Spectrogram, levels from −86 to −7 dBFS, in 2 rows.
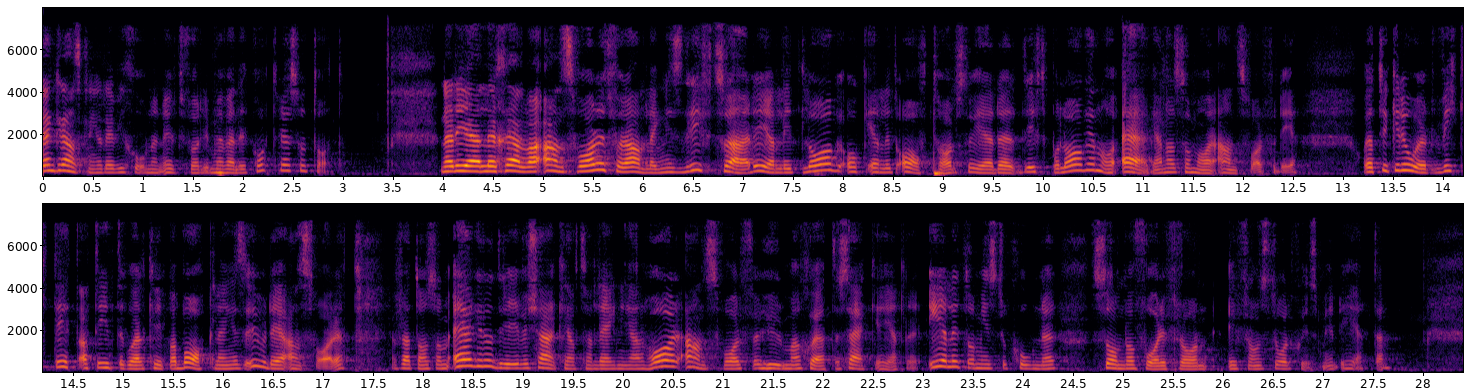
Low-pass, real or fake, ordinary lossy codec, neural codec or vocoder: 7.2 kHz; fake; AAC, 32 kbps; codec, 24 kHz, 3.1 kbps, DualCodec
